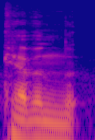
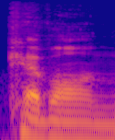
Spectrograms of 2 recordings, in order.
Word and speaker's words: Kevon: i was right about kevin looney kevon looney my fault i was told that i said it wrong in the last video kevon looney he did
